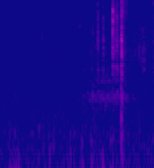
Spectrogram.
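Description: A quick run of sharp clicks about a second and a half in, the loudest two close together near the end, after near quiet.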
